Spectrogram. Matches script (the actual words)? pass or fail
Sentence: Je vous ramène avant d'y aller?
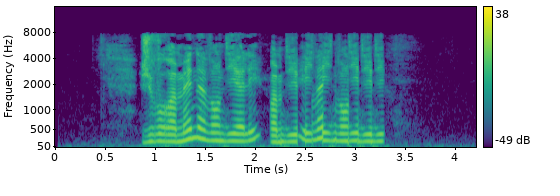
fail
